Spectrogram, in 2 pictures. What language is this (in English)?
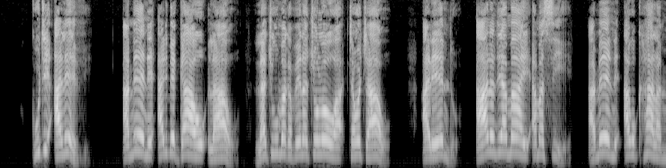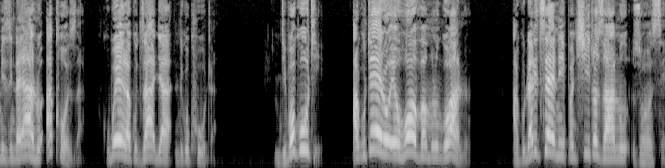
Nyanja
